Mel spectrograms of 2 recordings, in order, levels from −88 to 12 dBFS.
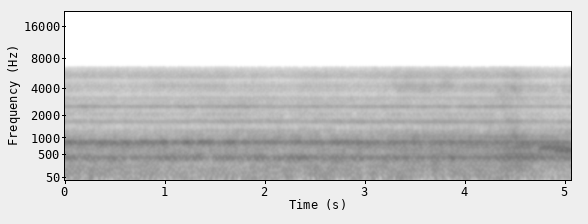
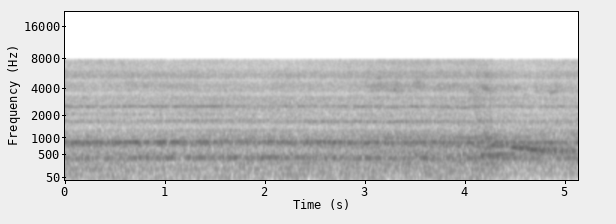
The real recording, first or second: second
